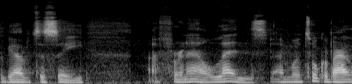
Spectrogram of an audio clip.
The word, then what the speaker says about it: Fresnel: bit of engineering a fresnel lens it's spelled a bit differently I think it's because of the it's French spelling so it's got an s in it but it is pronounced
